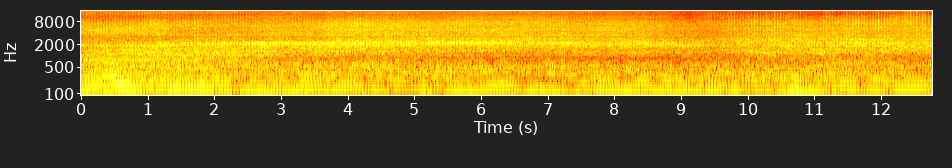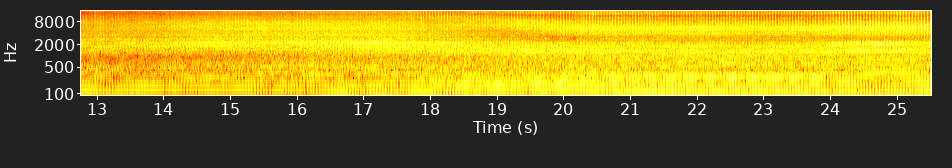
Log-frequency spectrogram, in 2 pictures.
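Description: Gas-powered lawn mower engine running steadily and loudly up close for the whole stretch, a continuous rough drone with a slight swell in intensity toward the end.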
